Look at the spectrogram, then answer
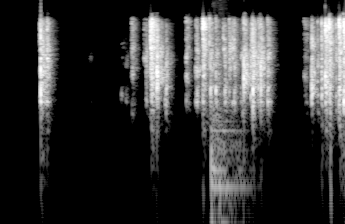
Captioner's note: keyboard keys clanking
